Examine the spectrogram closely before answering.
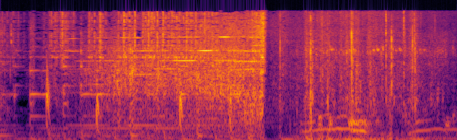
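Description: Pigeons coo in soft, throaty bursts, their low rolling calls repeating over a busy outdoor background with scattered clicks and shuffling.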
